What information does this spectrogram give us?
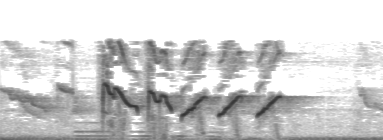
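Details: Excited, highly worked-up white-eye singing to provoke other white-eyes into song: five quick high whistled slurs, each sweeping down then up, in a fast burst lasting about a second, with a faint low hum behind.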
